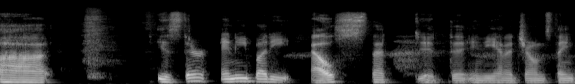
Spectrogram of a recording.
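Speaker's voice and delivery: very quiet, hushed delivery. Playing a character who asks another character a question: speaking very quietly. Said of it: "very quietly says".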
